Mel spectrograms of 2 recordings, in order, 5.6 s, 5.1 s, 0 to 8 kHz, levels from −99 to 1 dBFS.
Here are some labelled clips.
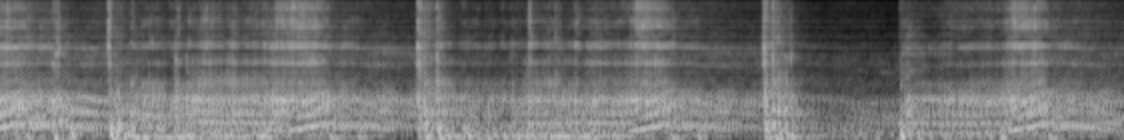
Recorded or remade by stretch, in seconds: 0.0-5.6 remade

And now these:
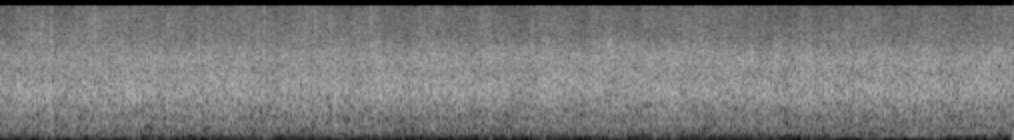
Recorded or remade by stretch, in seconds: 0.0-0.7 recorded; 0.7-3.8 remade; 3.8-5.1 recorded

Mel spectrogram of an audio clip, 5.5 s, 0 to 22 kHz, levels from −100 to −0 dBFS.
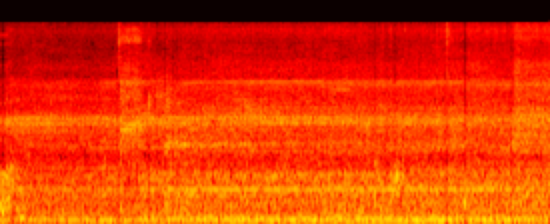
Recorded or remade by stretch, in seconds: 0.0-1.0 remade; 1.0-3.4 recorded; 3.4-5.5 remade

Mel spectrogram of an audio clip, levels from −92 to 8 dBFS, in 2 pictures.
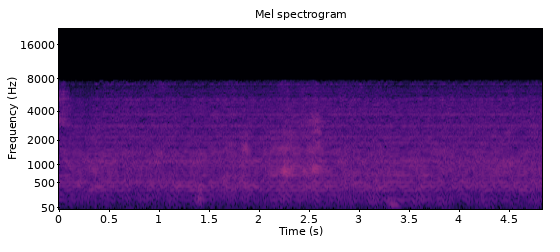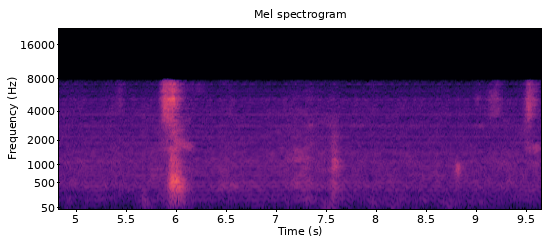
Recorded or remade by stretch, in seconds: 0.0-9.7 remade

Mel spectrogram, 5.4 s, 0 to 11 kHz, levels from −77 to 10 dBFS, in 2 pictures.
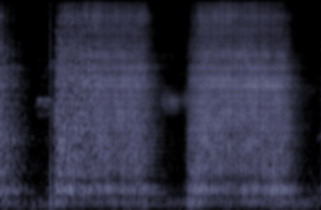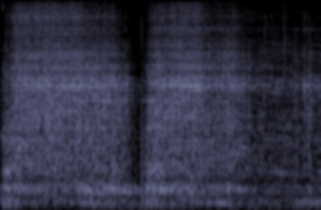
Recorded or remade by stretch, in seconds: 0.0-0.8 recorded; 0.8-2.6 remade; 2.6-5.4 recorded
